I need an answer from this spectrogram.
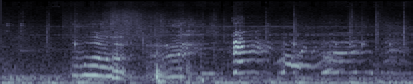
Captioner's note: sobbing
